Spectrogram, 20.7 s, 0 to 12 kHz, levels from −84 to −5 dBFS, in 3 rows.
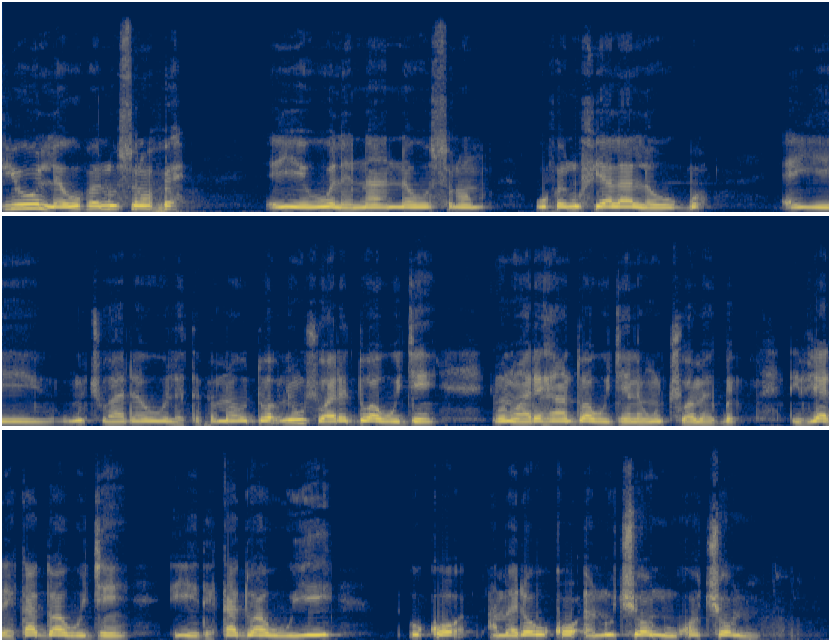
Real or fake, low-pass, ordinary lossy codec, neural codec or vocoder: real; 10.8 kHz; Opus, 64 kbps; none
